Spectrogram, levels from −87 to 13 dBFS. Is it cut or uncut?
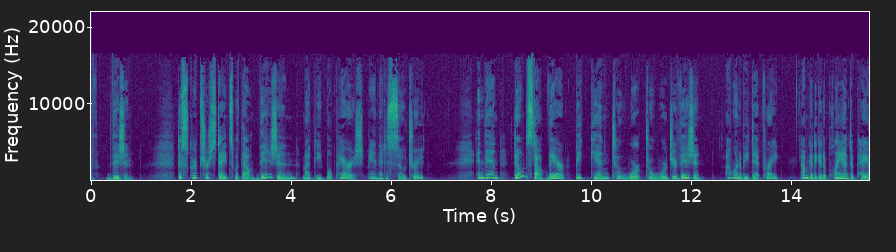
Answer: uncut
